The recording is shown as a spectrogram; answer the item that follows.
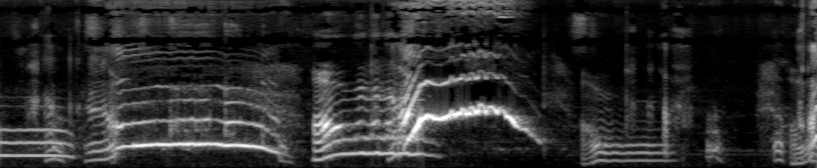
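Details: A male Lhasa Apso "sings" indoors: drawn-out, clear, tuneful howls, each holding a steady pitch before swooping up higher, followed by shorter whimpering notes, with a faint human voice.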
